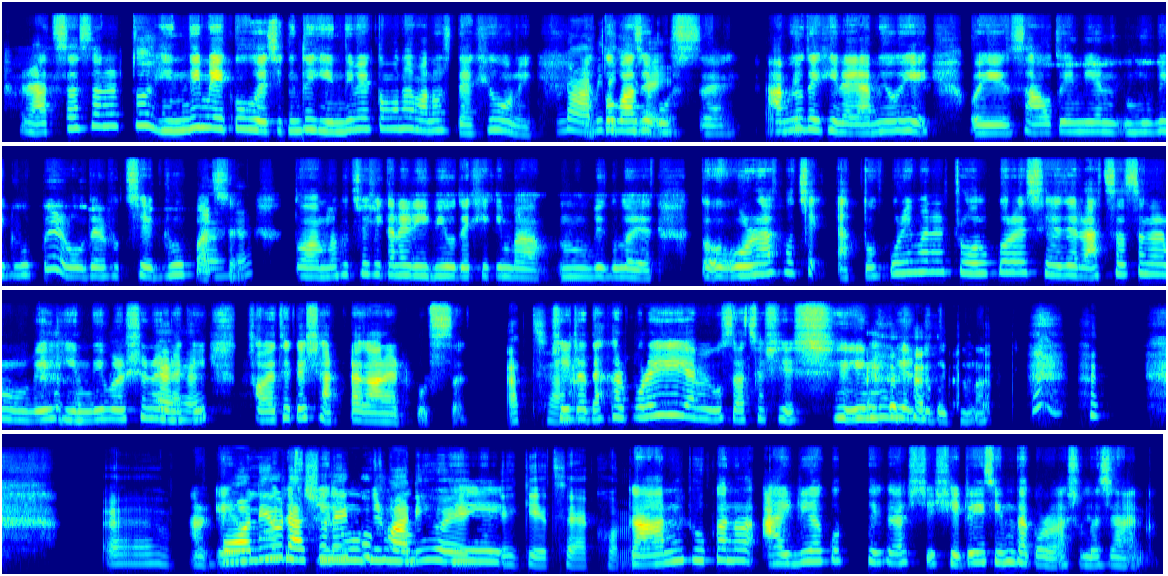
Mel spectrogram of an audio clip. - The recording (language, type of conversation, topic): Bengali, unstructured, আপনি সবচেয়ে বেশি কোন ধরনের সিনেমা দেখতে পছন্দ করেন?
- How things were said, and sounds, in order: whistle; in English: "South Indian movie group"; unintelligible speech; other background noise; in English: "troll"; chuckle; laughing while speaking: "হ্যাঁ, হ্যাঁ"; in English: "version"; in English: "add"; chuckle; tapping; laughing while speaking: "এই movie"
